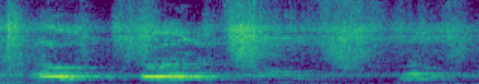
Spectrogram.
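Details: Female domestic cat named Pretty, in heat during mating season, calling for a male: two drawn-out tonal meows with strong harmonics, the second louder and longer, then a softer third call after a quiet gap.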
